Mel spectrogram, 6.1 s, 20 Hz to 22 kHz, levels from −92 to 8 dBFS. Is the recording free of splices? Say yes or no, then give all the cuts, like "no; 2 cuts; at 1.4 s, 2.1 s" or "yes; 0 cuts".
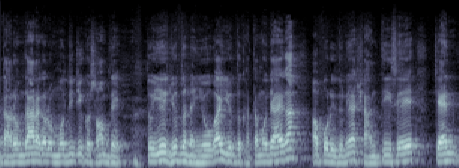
yes; 0 cuts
